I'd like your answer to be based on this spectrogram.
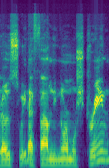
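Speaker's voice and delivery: ordinary talk, nothing marked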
